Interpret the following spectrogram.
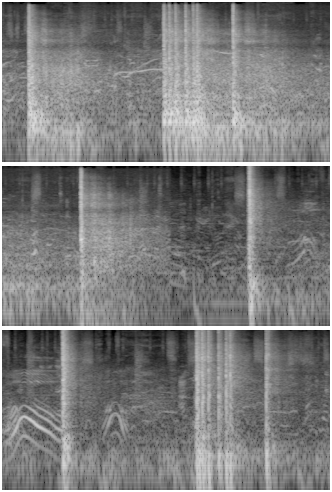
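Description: A series of loud black-powder gun shots, about eight of them at irregular intervals, each echoing briefly, with voices between the shots.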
